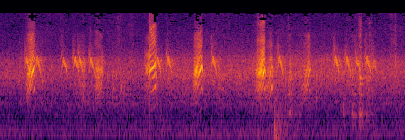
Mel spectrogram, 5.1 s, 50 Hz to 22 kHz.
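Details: Osprey at its nest near Lolo, Montana, in Hellgate Canyon, standing off magpies at 10:26 AM on July 15, 2015: sharp, high whistled chirps repeated roughly every second, with softer chirps between them and a faint steady hum below.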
